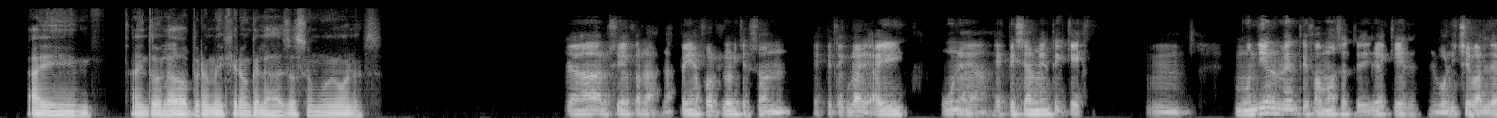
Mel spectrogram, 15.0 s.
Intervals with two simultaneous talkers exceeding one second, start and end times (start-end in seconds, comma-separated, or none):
none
